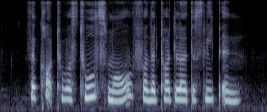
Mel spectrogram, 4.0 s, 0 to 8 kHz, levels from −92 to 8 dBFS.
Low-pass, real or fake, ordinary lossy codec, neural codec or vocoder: none; real; none; none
